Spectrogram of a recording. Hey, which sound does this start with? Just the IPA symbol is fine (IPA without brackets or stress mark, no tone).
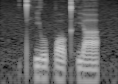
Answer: t̪ʰ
